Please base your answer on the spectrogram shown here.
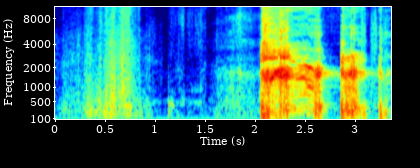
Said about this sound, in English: And I'm going to have to cough a little bit.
